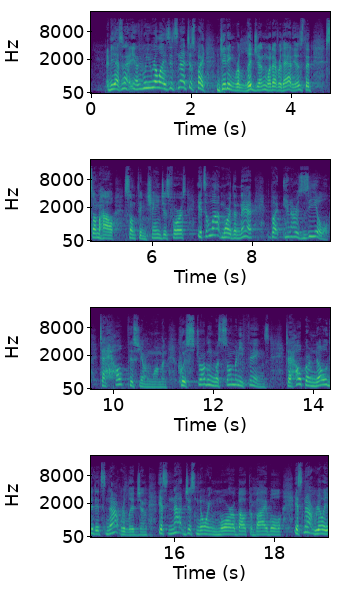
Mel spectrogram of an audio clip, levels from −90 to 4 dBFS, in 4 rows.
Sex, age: male, 40-59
